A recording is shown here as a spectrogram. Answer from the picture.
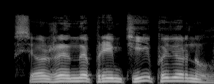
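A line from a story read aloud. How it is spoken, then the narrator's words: Grumbling. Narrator (Russian): ворчал Неуступ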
